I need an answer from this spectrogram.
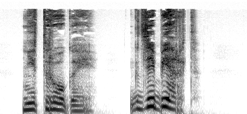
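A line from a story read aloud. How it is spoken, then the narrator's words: Hoarse wheeze. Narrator (Russian): прохрипел Джерард, облизывая пересохшие губы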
